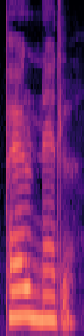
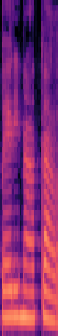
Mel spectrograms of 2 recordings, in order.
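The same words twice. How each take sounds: First: It is said with English pronunciation. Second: It is read with Indonesian pronunciation. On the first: The speaker calls it right. "ketika bahasa Inggrisnya adalah perinatal" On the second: The speaker calls it wrong. "di sini biasanya kita sebutnya perinatal"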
